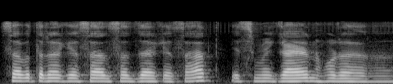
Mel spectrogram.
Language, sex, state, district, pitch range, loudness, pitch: Hindi, male, Bihar, Muzaffarpur, 140-150 Hz, -18 LUFS, 145 Hz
